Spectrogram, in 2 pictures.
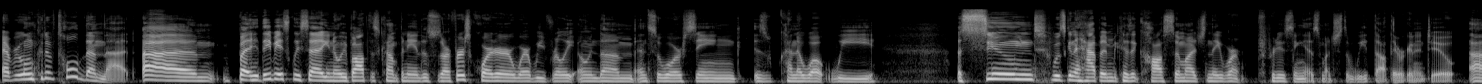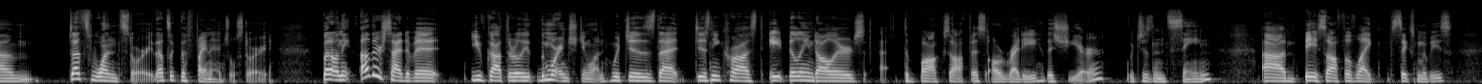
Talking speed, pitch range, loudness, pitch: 225 wpm, 145-180 Hz, -21 LUFS, 155 Hz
